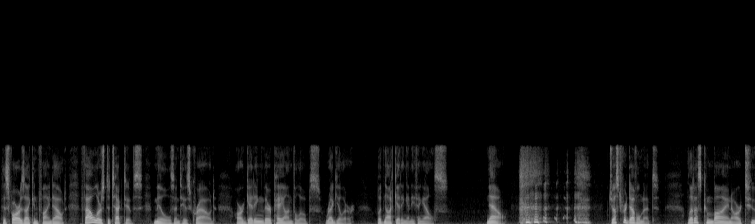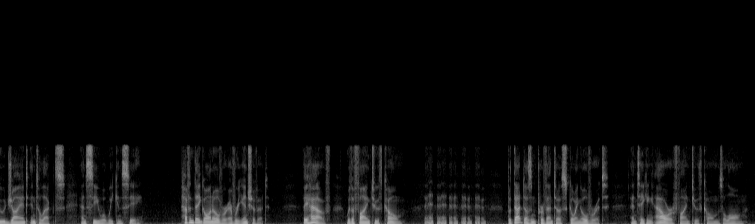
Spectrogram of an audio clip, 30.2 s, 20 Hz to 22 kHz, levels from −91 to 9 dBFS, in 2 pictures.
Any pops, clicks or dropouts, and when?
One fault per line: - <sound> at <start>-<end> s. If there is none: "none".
- laugh at 10.4-11.9 s
- laugh at 23.6-24.8 s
